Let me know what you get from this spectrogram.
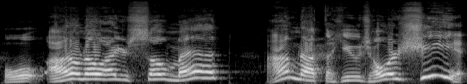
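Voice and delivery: high, loud, slow faux-innocent whine; slow and smug, rising on "She is"; mock-innocent drunk. Drunk friend pushing the stranger too far, high slow taunt. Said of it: "You can kinda guess what happened".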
